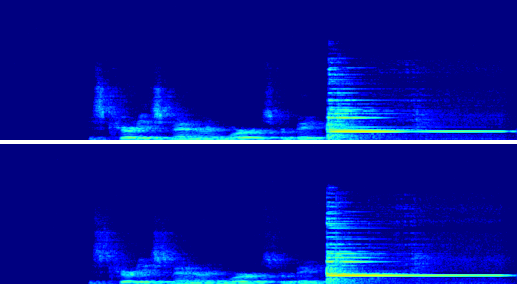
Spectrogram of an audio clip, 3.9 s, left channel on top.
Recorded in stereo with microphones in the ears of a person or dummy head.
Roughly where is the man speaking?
Centre.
